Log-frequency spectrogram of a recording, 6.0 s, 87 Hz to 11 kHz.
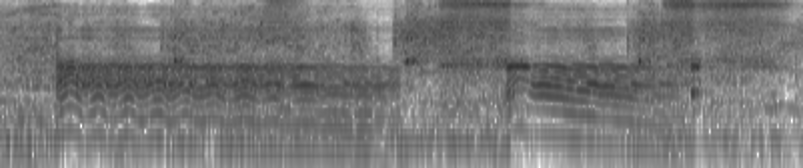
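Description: Electric SodaStream carbonator injecting CO2 into a bottle of water on its strongest setting: a loud, warbling buzz whose pitch wobbles rapidly for a couple of seconds. It then slides down in pitch over a strong hiss of gas.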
